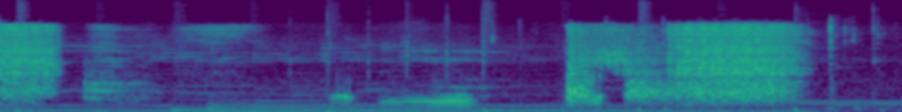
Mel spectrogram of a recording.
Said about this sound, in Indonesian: itu siapa yang main petasan di depan rumah nih depan rumah banyak ya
